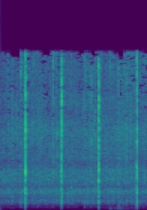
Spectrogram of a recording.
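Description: Four sharp, evenly spaced hand claps ring out about a third of a second apart over a faint hiss, with no voices, like the start of applause rather than a full crowd ovation, as an audience claps at a preacher's request for those who pay the bills.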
